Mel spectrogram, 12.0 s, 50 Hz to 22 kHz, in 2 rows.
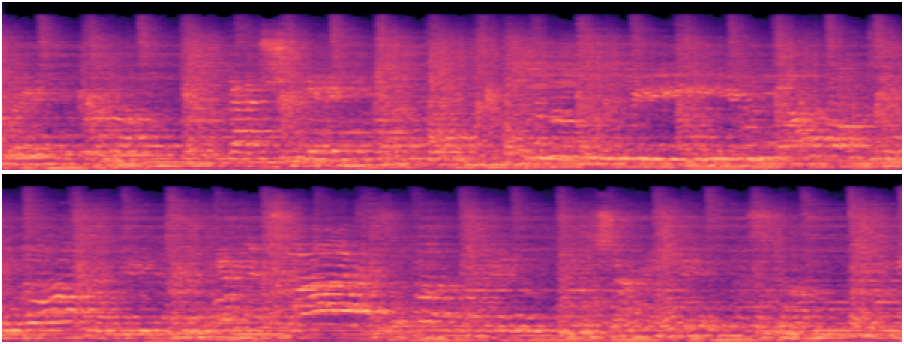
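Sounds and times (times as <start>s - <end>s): acoustic guitar: 0.0s - 12.0s
bass: 0.0s - 12.0s
drums keeping a steady beat: 0.0s - 12.0s
people singing: 0.0s - 12.0s.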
